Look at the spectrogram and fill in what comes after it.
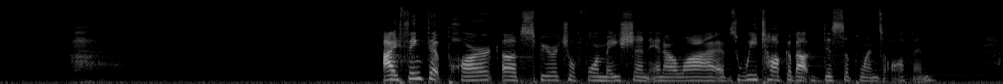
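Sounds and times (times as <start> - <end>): faint steady hum: 0.0 - 10.0
woman sighing: 0.7 - 1.4.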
